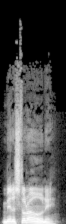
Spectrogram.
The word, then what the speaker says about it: minestrone: The soup is pronounced minestrone. Not minestrone, not minestrone, minestrone.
